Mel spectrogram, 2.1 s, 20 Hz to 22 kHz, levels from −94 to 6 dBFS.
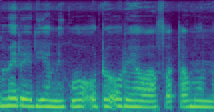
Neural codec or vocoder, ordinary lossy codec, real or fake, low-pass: none; none; real; none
